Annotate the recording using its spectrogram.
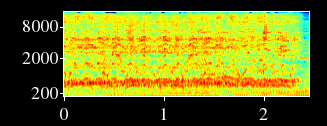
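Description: A massed flock of cartoon turkeys gobbling all at once, a dense chorus of many overlapping gobbles.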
